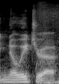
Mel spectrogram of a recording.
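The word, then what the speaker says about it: Nnoitra: Disgusting pronunciation, by the way. It should be Noitra, right?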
